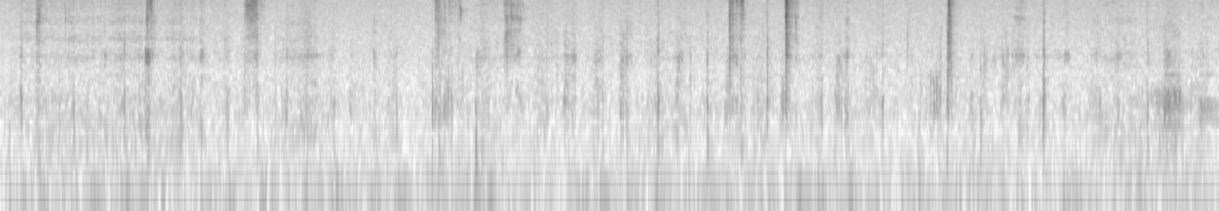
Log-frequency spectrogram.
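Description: Close-miked chewing: a person eating a mouthful of rice, with scattered wet clicks and smacks of the mouth.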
